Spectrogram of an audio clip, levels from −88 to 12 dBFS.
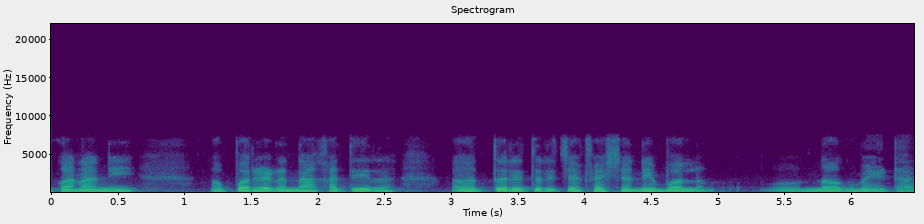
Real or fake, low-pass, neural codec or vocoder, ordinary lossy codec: real; 7.2 kHz; none; Opus, 16 kbps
